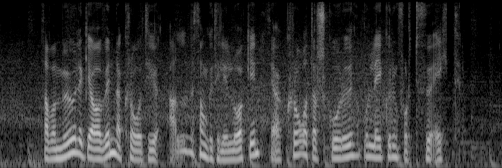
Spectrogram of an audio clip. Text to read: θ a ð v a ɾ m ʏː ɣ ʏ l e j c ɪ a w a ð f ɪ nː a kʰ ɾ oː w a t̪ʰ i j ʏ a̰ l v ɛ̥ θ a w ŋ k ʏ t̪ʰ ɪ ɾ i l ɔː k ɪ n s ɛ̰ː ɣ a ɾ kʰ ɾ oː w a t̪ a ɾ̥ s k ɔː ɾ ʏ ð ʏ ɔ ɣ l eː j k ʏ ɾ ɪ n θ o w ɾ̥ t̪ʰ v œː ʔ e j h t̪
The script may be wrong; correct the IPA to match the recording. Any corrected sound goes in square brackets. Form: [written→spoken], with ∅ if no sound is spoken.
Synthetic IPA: θ a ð v a ɾ m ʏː ɣ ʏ l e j c ɪ a w a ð [f→v] ɪ nː a kʰ ɾ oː w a t̪ʰ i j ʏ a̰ l v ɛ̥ θ a w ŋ k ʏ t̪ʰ ɪ [ɾ→l] i l ɔː [k→c] ɪ n [s→θ] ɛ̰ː ɣ a ɾ kʰ ɾ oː w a t̪ a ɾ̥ s k ɔː ɾ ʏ ð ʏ ɔ ɣ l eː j k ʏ ɾ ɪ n [θ→f] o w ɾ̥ t̪ʰ v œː ʔ e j h t̪

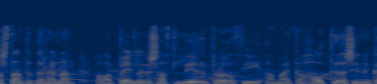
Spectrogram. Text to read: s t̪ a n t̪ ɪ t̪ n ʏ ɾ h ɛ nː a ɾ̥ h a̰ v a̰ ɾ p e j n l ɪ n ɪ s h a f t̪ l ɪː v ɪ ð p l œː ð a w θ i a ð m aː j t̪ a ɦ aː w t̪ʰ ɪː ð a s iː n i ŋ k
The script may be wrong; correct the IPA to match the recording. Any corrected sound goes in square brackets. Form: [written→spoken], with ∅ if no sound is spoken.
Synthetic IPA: s t̪ a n t̪ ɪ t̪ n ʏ ɾ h ɛ nː a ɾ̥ h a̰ v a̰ ɾ p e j n l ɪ n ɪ s h a f t̪ l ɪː v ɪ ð p [l→ɾ] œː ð a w θ i a ð m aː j t̪ a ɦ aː w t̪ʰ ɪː ð a s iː n i ŋ k

